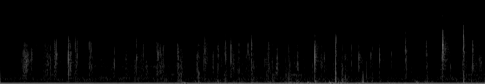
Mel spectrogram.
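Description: A solid light-wood star burr puzzle, an interlocking puzzle held in both hands, is tapped by fingertips and nails while its pieces click. The result is a quiet, steady stream of rapid, dry wooden taps and bright little clicks over a low, soft rumble.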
